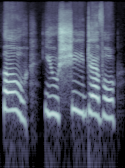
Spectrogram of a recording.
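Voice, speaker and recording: A man's voice: very high-pitched, fairly even intonation, slow, a little mellow, dry recording, studio quality, voice pushed up. A man voicing an old, suspicious nobleman collector who nags and snarls in a cold, mocking way. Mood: alarmed. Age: older. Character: old nagging suspicious male lord collector. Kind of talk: audiobook reading.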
